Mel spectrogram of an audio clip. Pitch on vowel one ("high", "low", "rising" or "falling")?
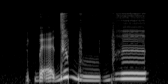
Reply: low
